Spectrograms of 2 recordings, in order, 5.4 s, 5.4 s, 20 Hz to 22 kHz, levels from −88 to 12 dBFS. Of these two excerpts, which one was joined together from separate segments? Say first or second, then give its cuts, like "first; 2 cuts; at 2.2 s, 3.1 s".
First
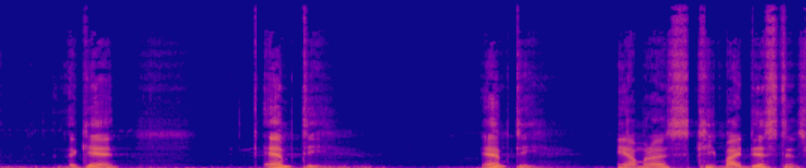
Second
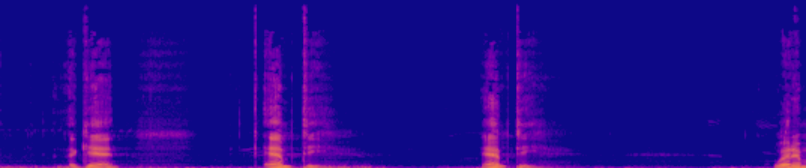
first; 1 cut; at 4.1 s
